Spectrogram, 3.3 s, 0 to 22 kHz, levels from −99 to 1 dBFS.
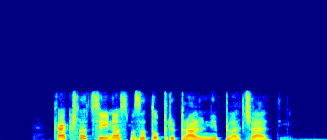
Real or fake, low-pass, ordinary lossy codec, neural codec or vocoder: fake; none; none; codec, 16 kHz, 16 kbps, FunCodec, trained on Chinese and English, 50 frames a second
